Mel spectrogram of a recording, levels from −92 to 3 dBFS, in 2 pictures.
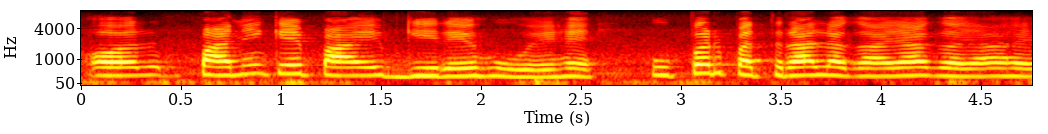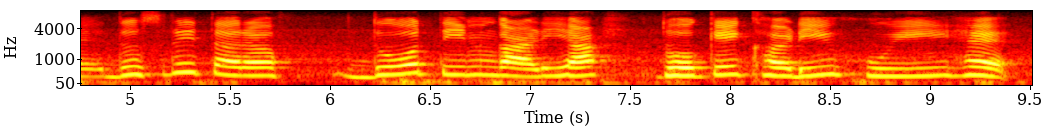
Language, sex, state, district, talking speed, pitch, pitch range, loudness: Hindi, female, Bihar, Begusarai, 130 wpm, 290 Hz, 270-310 Hz, -17 LUFS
